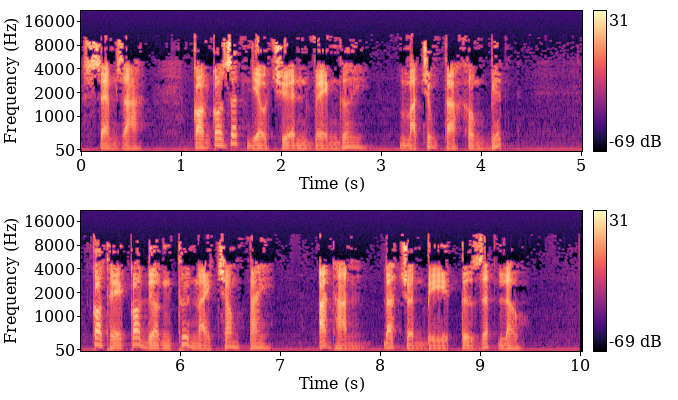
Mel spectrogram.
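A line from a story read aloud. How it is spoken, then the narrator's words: Smiling. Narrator (Vietnamese): vị lâu chủ bị phong ấn thuật pháp mới mỉm cười nói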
